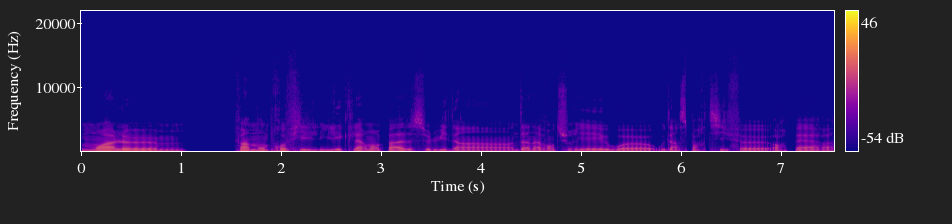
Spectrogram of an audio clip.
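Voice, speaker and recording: Against a quiet background, a man talks at a fairly slow pace with a dark, mellow tone. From France, Orléans. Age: 20s. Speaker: adventurer, long-distance walker. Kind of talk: interview. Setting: studio, in person.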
